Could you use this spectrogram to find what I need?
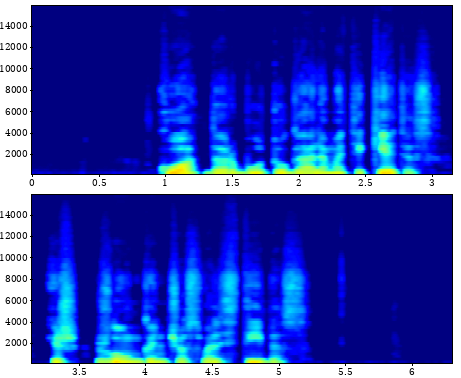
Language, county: Lithuanian, Klaipėda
